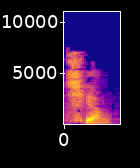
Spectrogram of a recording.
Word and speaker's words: 将: 同时呢还要读一种声，有一个发音应该读作枪，枪不是枪而是枪。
